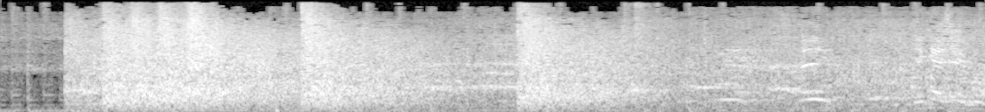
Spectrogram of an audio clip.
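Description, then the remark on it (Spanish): Gunshots and loud bangs from a police raid in the Molenbeek district of Brussels, Belgium, ring out, with three sharp blasts a couple of seconds apart and a dense, echoing din between them, muffled voices buried underneath. “Este es el sonido que nos dejaba la operación policial.”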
